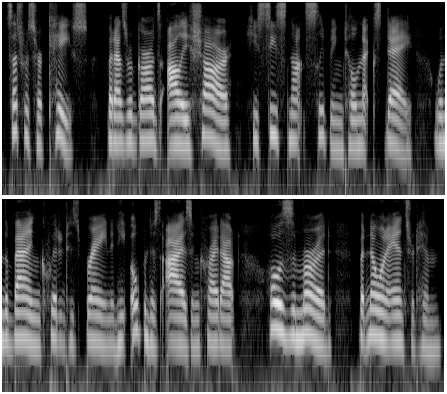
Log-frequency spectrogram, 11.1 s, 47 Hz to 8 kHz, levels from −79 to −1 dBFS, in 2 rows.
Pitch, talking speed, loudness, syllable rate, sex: 185 Hz, 200 wpm, -21 LUFS, 5.2 syllables/s, female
